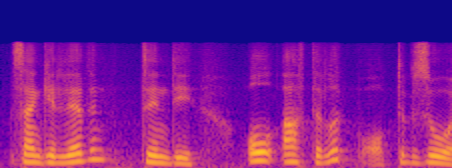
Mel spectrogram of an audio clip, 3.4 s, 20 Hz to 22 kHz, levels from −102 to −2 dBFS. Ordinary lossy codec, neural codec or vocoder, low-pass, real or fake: none; codec, 16 kHz, 0.2 kbps, FocalCodec; none; fake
